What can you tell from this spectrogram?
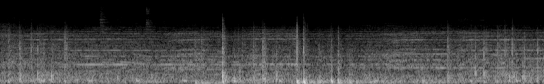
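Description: Aerial fireworks bursting continuously over the river, with the loudest sharp bangs a little over two seconds in and again about three seconds in. Music plays steadily underneath.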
